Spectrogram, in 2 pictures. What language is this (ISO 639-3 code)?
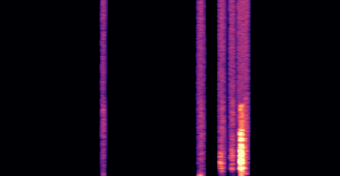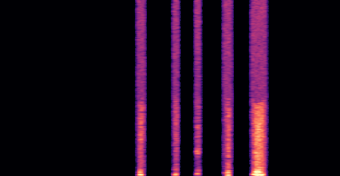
swa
